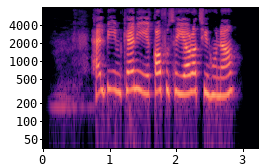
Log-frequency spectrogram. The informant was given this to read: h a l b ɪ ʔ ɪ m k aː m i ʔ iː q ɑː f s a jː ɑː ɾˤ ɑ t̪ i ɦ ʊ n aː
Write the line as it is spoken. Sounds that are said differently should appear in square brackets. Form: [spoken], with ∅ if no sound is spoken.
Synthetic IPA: h a l b ɪ ʔ ɪ m k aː [n] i ʔ iː q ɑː f s a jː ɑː ɾˤ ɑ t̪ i ɦ ʊ n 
